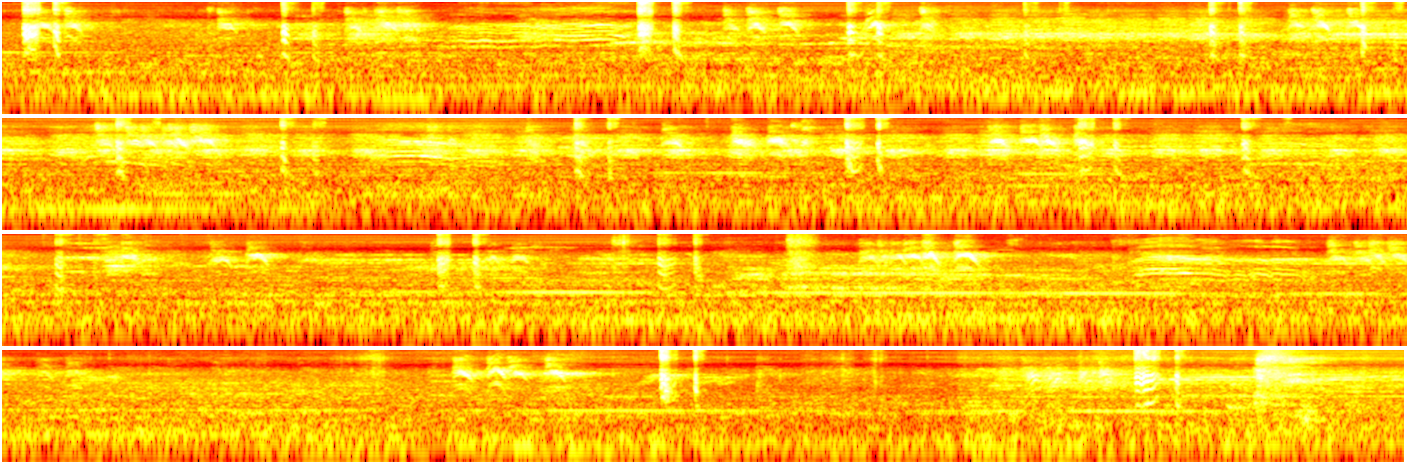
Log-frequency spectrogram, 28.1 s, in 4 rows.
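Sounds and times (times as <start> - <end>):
birds chirping and squawking: 0.0 - 28.0
sharp clicks: 24.4 - 24.6.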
